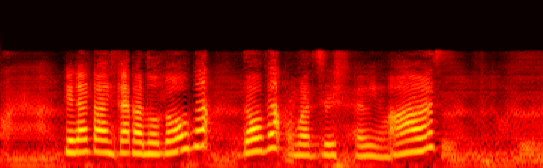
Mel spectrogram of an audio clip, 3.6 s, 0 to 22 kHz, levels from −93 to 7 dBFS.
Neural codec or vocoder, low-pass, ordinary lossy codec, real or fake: codec, 16 kHz, 0.5 kbps, FreqCodec, larger model; 7.2 kHz; none; fake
